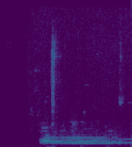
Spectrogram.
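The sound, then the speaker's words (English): A passing train sounds a steady, multi-toned horn chord that holds for over a second, with a low rumble and soft thuds underneath; no one speaks. “We got a train pass.”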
